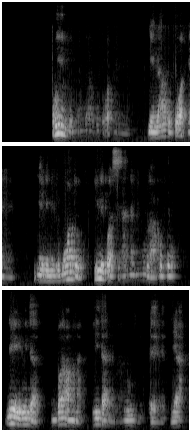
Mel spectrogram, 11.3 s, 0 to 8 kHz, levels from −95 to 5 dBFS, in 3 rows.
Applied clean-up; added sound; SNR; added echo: neural mask model DeepFilterNet 3.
